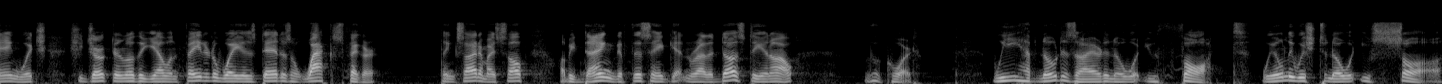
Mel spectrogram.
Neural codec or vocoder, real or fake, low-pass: none; real; 7.2 kHz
